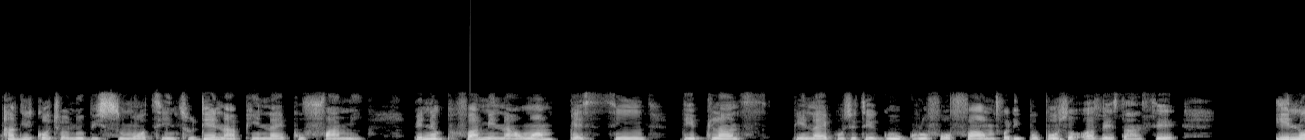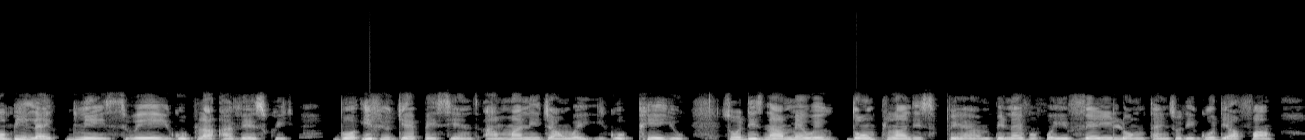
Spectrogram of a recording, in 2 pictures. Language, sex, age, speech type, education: Nigerian Pidgin, female, 46-60, spontaneous, tertiary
